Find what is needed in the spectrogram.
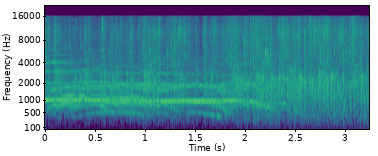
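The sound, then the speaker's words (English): A crowd at a comedy show at the UCB claps steadily and loudly throughout for the comics in back, with high whoops and cheers rising and sliding above the dense applause before it starts to thin toward the end. “Let's hear it for them.”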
